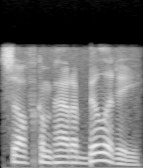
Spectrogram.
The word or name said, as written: self-compatibility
